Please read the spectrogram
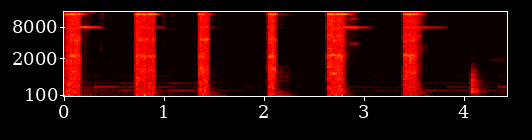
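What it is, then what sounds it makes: Genuine silver coin (reference). Genuine silver coins are dropped one at a time onto other silver coins as a reference sound for comparison with a suspect King John penny. Six bright, high-pitched metallic clinks ring briefly with a shimmering top end, followed by a faint, softer, lower clink.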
